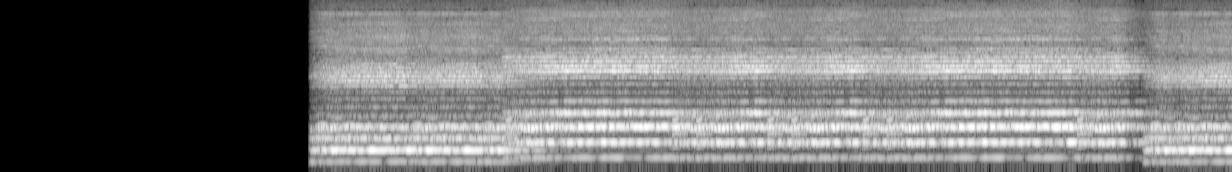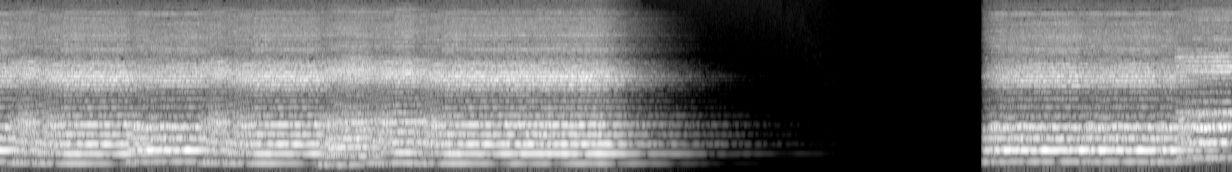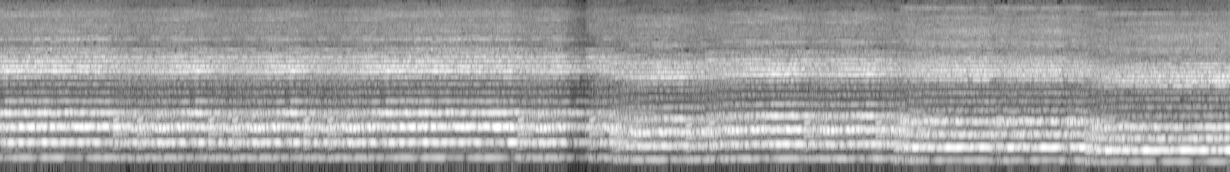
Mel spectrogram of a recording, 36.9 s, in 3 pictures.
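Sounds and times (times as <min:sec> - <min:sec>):
tenor singing a Christmas carol: 0:03.1 - 0:18.9, 0:22.2 - 0:36.9.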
